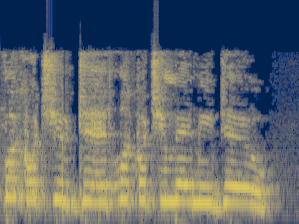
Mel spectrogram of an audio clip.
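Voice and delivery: put-on furious freakout with voice pitched very high. Retelling a scene, the speaker acts out a woman losing it: mock furious outburst. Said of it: "as soon as she freaks out".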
